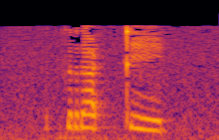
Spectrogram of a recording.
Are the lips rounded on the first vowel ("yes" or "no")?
no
